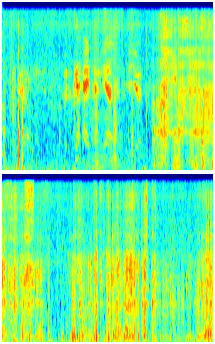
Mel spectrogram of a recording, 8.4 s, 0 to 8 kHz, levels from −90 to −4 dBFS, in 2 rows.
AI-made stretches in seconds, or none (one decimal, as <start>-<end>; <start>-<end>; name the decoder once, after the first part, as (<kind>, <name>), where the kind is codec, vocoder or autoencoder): 1.8-2.4 (vocoder, BigVGAN v2); 3.3-4.2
